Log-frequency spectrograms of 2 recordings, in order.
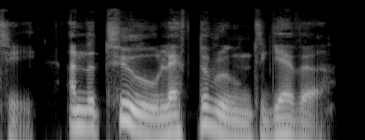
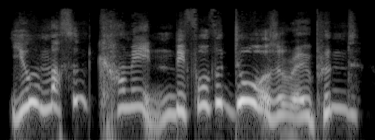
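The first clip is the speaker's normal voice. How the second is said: high, loud noblewoman rebuke; stern lady; 4 dB louder than usual. A narrator's reading. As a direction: correct him sharply. Lady voiced by reader.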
